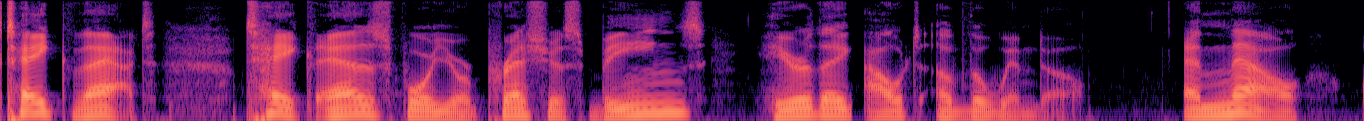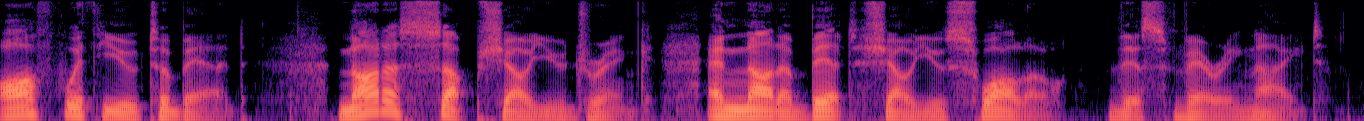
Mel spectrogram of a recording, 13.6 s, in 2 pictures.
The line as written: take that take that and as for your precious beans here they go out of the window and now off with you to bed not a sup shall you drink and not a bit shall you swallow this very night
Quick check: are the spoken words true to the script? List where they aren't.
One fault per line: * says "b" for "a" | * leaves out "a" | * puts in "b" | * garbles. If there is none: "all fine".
* leaves out "that and"
* leaves out "go"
